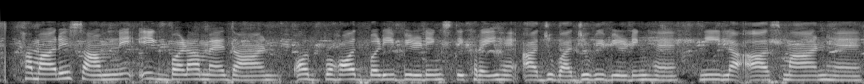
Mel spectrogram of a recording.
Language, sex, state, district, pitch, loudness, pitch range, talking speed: Hindi, male, Madhya Pradesh, Katni, 220 Hz, -13 LUFS, 210-230 Hz, 140 wpm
